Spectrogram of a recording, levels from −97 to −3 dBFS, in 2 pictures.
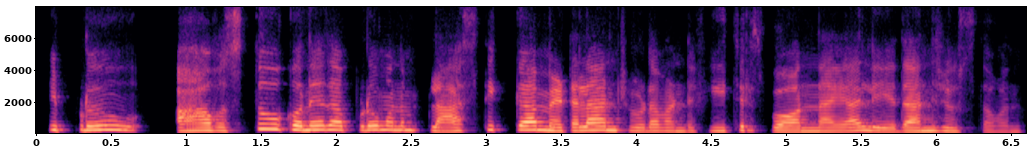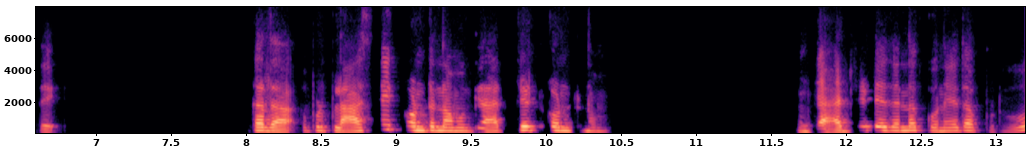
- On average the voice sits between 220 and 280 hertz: No, high, 210 Hz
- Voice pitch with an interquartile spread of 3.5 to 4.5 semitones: Yes, average, 4.0 semitones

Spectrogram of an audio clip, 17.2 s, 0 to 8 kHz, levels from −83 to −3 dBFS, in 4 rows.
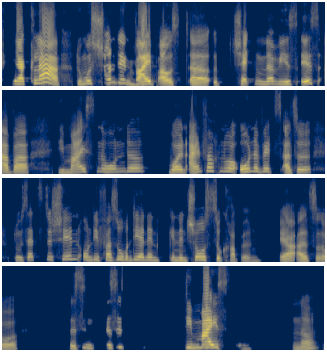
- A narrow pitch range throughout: No, average, 4.2 semitones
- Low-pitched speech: No, very high, 255 Hz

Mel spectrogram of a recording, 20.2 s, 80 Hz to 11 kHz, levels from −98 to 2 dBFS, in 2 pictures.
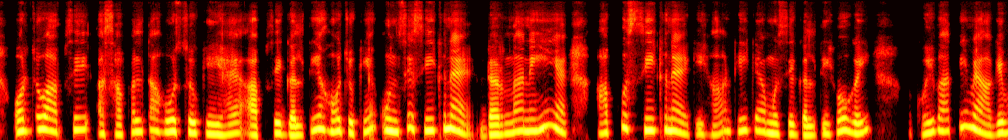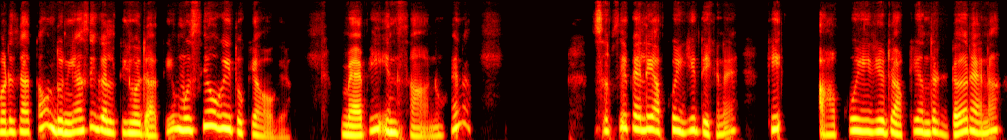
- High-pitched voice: Yes, high, 225 Hz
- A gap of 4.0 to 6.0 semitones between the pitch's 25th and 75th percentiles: Yes, average, 4.3 semitones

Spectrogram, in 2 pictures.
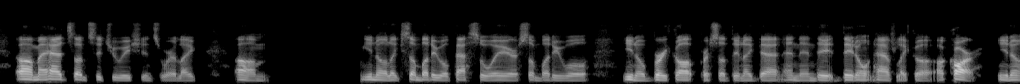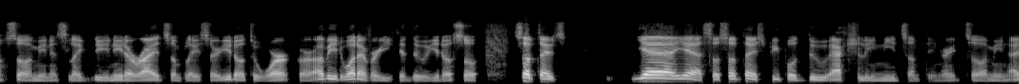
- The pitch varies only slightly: Yes, narrow, 2.0 semitones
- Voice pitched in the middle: No, low, 105 Hz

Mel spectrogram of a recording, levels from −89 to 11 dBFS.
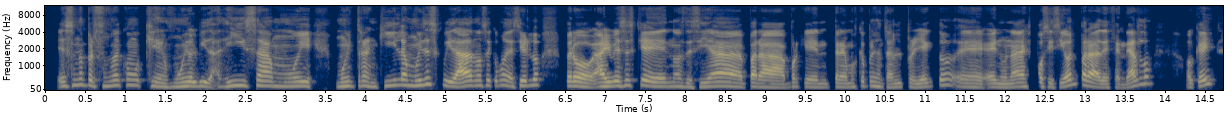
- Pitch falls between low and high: Yes, medium, 170 Hz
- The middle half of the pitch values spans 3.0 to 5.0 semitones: Yes, average, 4.7 semitones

